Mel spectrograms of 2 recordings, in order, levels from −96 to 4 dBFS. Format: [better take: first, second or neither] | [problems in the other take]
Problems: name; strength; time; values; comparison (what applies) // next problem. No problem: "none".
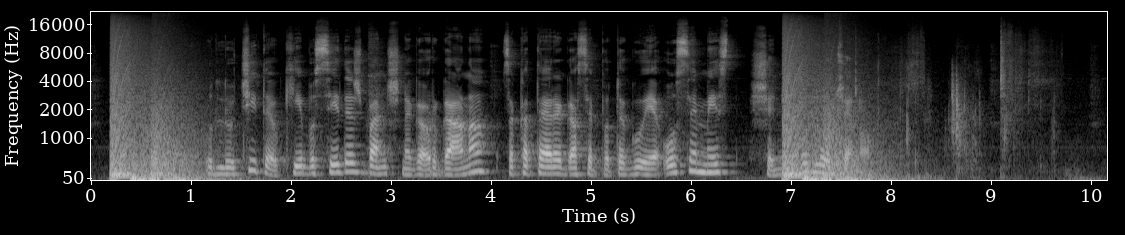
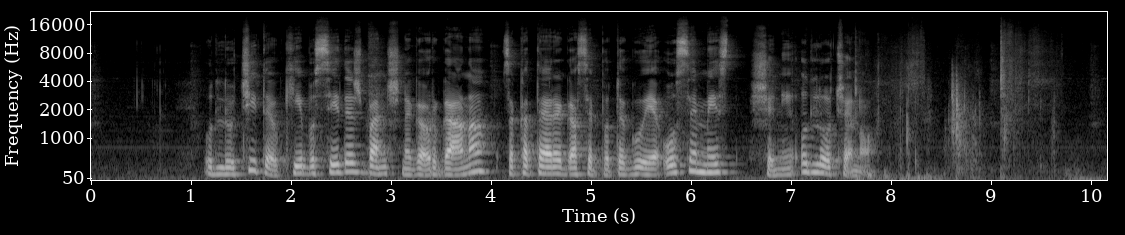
second | background sound (Explosion); 1 dB above the speech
